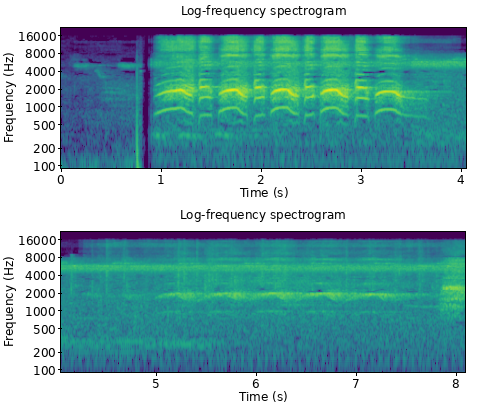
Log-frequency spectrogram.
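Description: A bird calling. About a second in comes a run of six loud rising-then-falling calls, roughly two a second. After that come quieter repeated notes over a steady high hiss.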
